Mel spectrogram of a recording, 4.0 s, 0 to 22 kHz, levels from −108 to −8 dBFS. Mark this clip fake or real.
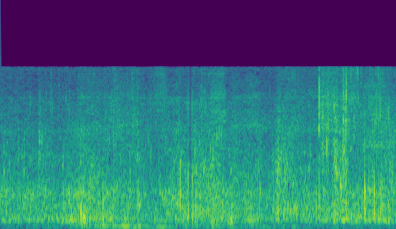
fake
